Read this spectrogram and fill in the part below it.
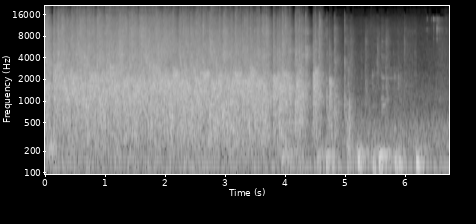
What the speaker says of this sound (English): I would like to extend another thank you and round of applause for coming.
